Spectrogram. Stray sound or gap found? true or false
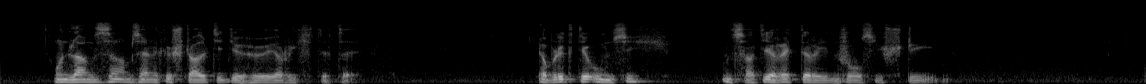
false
